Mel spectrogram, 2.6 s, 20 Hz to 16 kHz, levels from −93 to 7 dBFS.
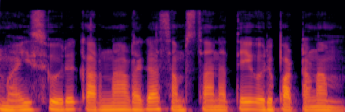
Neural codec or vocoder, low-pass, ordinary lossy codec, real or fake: none; 10.8 kHz; none; real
